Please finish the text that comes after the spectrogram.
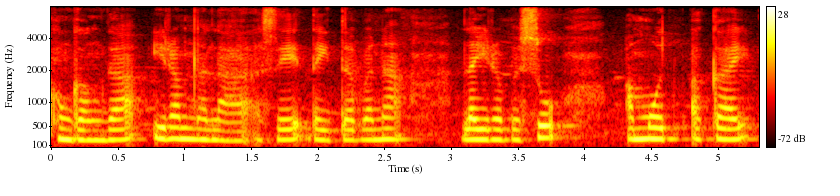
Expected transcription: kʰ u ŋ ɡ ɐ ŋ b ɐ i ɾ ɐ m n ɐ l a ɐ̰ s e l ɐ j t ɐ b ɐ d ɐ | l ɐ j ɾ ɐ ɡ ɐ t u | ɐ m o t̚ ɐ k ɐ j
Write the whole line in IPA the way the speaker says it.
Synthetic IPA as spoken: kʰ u ŋ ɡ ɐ ŋ d ɐ i ɾ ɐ m n ɐ l a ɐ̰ s e l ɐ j t ɐ b ɐ n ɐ | l ɐ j ɾ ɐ b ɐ s u | ɐ m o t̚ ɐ k a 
